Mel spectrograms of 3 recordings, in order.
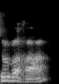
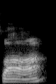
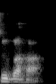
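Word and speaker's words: सुवः: The Japa, and specifically it's pronounced Suvaha, in other branches of the Veda, even other Shukla Yajurveda or Rig Veda, the third Vyahriti is pronounced Sva and not Suvaha. But in Krishna Yajurveda, it's pronounced Suvaha.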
